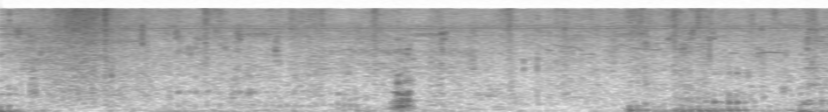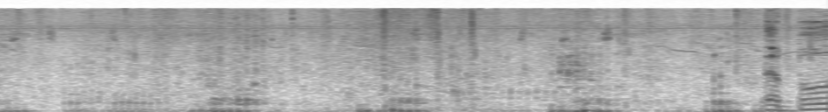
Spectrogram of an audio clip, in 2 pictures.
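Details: Lion from a pride in the wild, giving a run of deep, low grunts that repeat roughly once a second and grow stronger toward the end, over a steady low rumble.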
